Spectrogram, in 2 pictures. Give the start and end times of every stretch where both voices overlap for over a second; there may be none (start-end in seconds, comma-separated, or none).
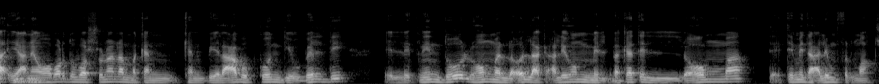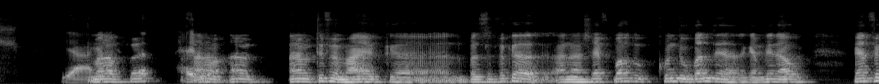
9.7-11.0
